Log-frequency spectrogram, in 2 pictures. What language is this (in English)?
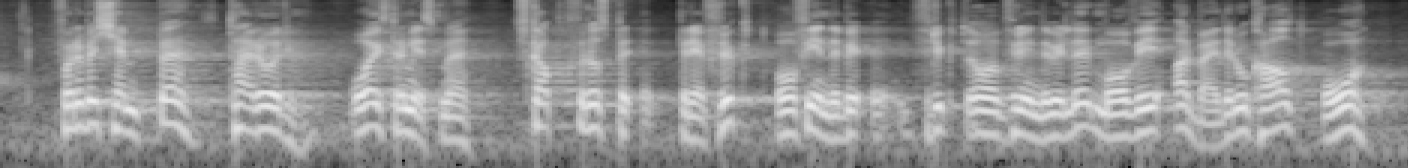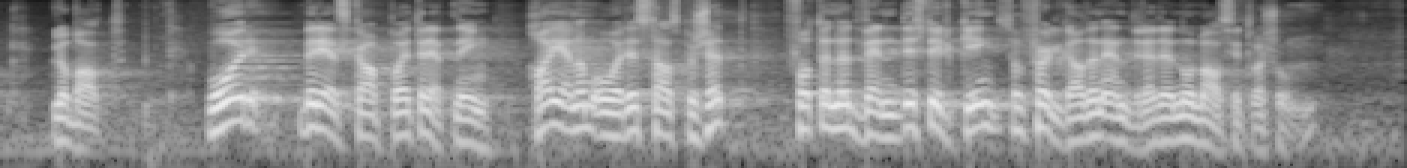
Norwegian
